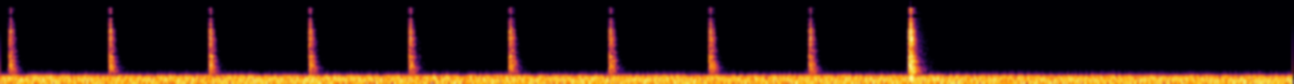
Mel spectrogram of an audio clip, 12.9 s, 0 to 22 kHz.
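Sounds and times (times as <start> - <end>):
sharp clock ticks: 0.0 - 0.2, 9.1 - 9.3
steady low hum: 0.0 - 12.9.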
